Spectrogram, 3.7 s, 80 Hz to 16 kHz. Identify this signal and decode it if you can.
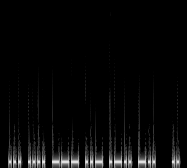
Morse code, heard as a keyed tone, about 25 wpm, 700 Hz. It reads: SHOULD I
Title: Sentences from Top 1000 Words - Review Part 5 - 25wpm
